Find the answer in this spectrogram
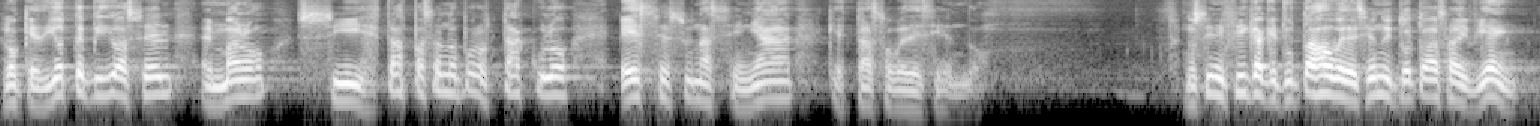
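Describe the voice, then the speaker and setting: A man from Rico, preaching a fervent sermon that swings between soft asides and loud bursts, with English fillers mixed in. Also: fairly high pitch, lively intonation, a little fast. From Puerto Rico. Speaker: pastor. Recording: long hall reverb.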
